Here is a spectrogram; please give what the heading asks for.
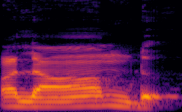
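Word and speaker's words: alarm: आर आएगा आगे है अलार्म अलार्म में बोलते वक्त तो आर का साउंड नहीं आता क्योंकि यहां पे आर साइलेंट है लेकिन स्पेलिंग में आर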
